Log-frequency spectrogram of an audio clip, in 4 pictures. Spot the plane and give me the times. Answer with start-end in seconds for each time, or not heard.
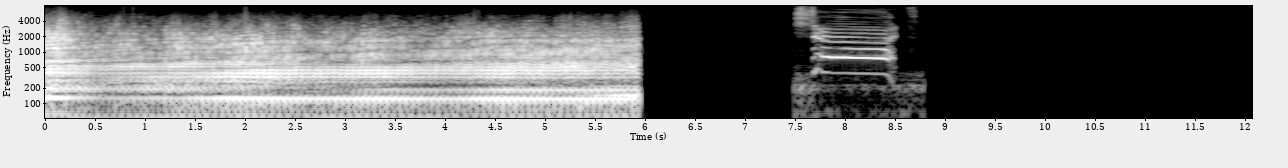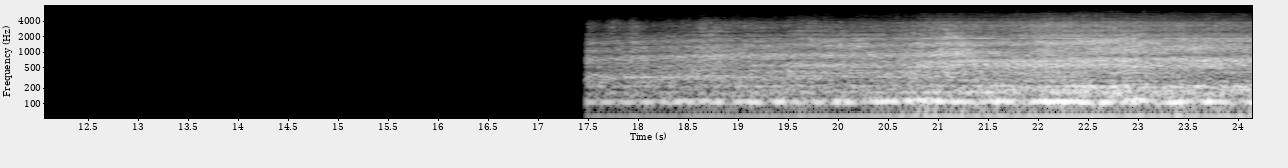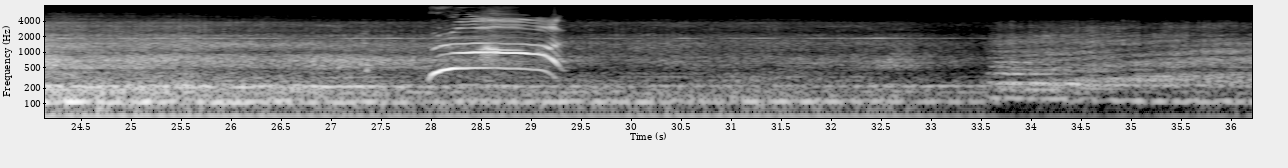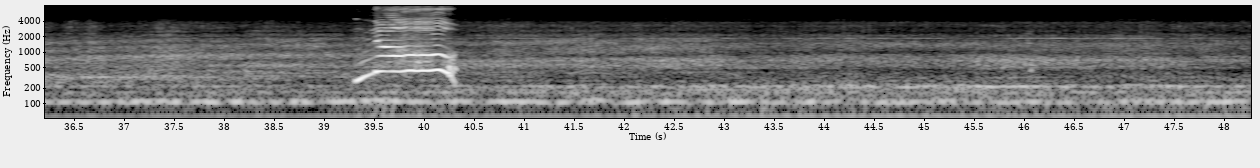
0.0-6.0, 17.4-48.2.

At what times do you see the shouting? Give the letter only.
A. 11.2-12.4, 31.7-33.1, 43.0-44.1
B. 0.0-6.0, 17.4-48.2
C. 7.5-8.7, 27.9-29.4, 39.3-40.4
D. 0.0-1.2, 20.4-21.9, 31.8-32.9
C.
